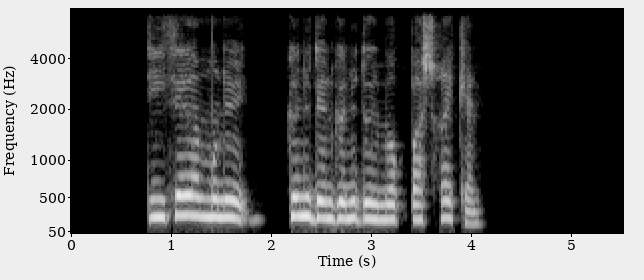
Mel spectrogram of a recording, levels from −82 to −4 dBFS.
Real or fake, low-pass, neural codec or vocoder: fake; 7.2 kHz; codec, 44.1 kHz, 7.8 kbps, Pupu-Codec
